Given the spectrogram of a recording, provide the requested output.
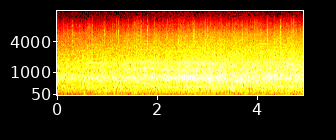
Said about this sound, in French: Et sous des acclamations, il gravit lentement la tribune. Il accède maintenant, les bras levés en V selon son geste familier, devant la foule qui l'acclame.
